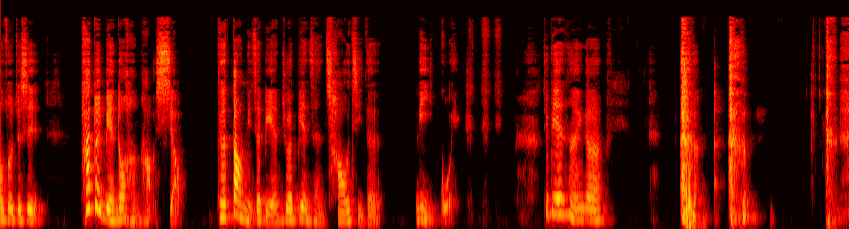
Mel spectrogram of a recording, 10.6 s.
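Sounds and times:
speech: 0.0s - 6.2s, 6.8s - 7.7s, 8.5s - 9.5s
person coughing: 8.5s - 9.4s.

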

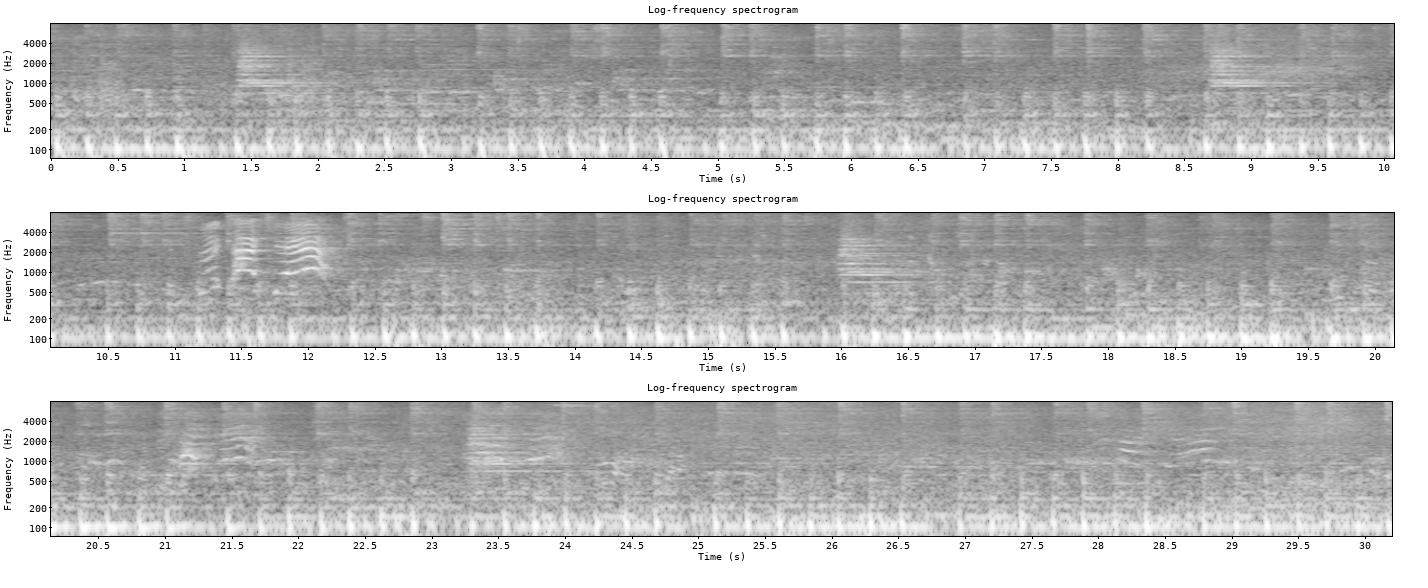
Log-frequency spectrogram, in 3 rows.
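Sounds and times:
street procession crowd din at the lane by Shude Park: 0.0s - 30.2s
voices and children's calls: 0.0s - 30.2s.

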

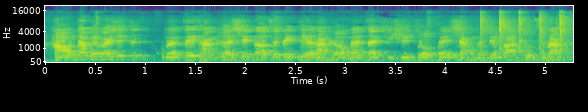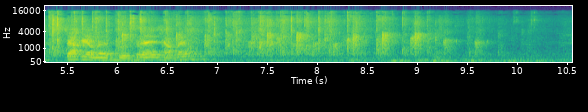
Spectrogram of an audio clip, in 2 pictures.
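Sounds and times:
speech: 0.1s - 7.0s
audience applause: 4.5s - 10.0s.

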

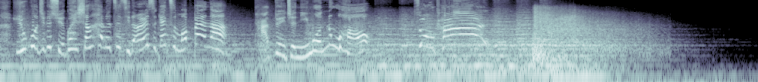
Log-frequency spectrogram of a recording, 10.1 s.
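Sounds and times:
speech: 0.2s - 7.4s
shotgun blast explosion: 7.0s - 9.1s.

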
